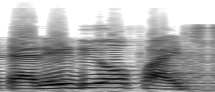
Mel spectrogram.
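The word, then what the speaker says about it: Pteridophytes: सा हमारे पास दूसरा जिसका नाम है टेरियो फाइट्स पीस में साइलेंट है इसे क्या नाम देंगे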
